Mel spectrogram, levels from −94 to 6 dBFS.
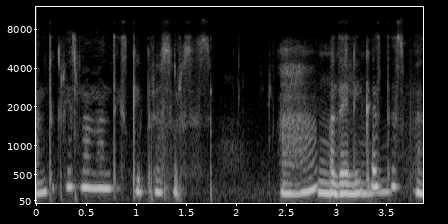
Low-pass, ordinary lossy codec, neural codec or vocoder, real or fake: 7.2 kHz; Opus, 24 kbps; none; real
